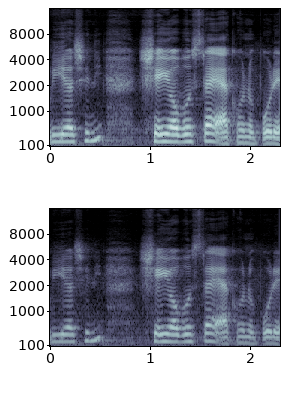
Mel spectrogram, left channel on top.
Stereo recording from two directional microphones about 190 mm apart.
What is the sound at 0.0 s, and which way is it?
Speech, 35° left (ahead or behind).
